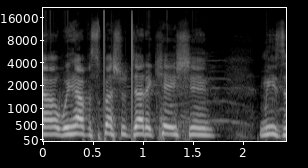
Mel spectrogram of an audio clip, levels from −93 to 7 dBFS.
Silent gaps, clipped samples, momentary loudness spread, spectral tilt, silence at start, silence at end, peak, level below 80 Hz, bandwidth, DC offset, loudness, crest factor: none; under 0.1%; 9 LU; -5.5 dB/octave; 0 s; 0 s; -6 dBFS; -64 dBFS; over 20 kHz; under 0.1%; -28 LUFS; 22 dB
